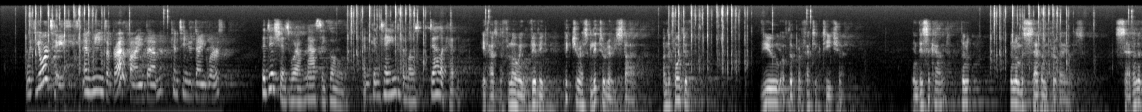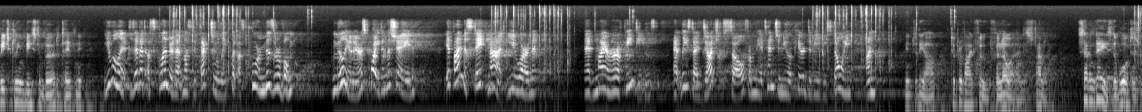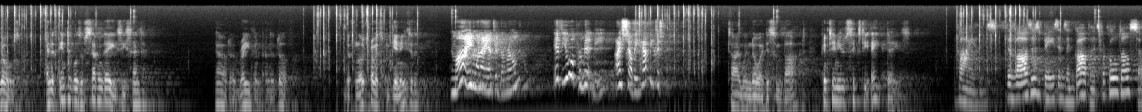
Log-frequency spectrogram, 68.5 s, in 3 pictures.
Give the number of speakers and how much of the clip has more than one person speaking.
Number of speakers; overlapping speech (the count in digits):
3, no overlap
